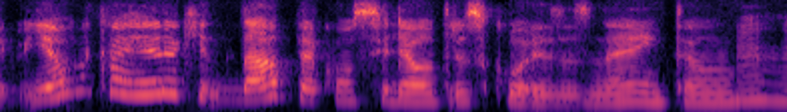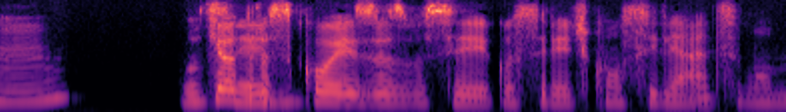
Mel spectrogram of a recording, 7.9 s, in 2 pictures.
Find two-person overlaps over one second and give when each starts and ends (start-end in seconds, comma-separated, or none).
none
